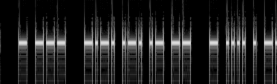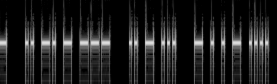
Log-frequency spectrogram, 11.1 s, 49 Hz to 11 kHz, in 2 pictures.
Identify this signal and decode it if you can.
Morse code, heard as a keyed tone, about 22 wpm, 700 Hz. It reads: TO CRAM THEM INTO ITS TEETH
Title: A Sound Of Thunder 22wpm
